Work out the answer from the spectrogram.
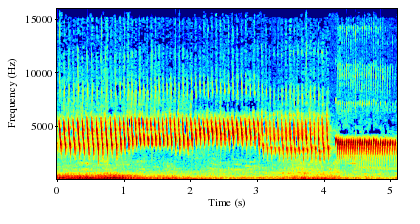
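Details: Canary in Taghreed style, used to teach young birds: a long high trill of fast repeated notes lasting about four seconds, then a steady whistled tone with fine rapid pulses, faint hum below.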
